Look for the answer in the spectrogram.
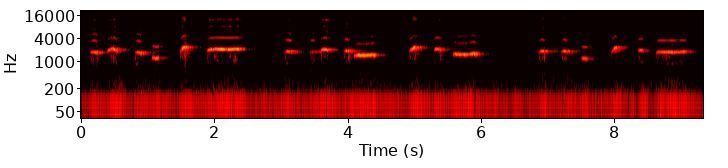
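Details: Pet cockatiel singing indoors: a string of clear whistled notes, some sliding upward and others held or dropping, delivered in short phrases with brief gaps, over a faint low hum.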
